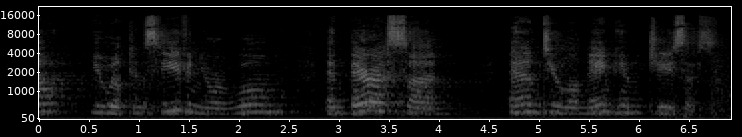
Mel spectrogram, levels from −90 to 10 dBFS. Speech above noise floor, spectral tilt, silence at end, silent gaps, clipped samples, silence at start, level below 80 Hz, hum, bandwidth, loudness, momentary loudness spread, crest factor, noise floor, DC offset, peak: 25 dB; 0 dB/octave; 0 s; none; under 0.1%; 0 s; under -90 dBFS; none; 17 kHz; -50 LUFS; 19 LU; 24 dB; -77 dBFS; under 0.1%; -30 dBFS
